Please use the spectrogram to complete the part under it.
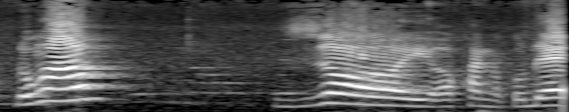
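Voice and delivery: normal talking voice

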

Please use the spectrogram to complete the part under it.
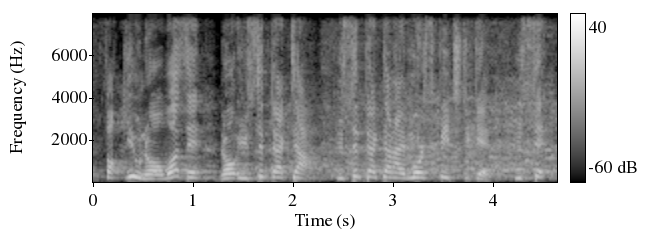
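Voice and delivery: high-pitched, comic exasperated ordering; indignant outburst. Retold or imitated. Speaker to man getting off at his stop, indignant. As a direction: order him back, worked up and high.

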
